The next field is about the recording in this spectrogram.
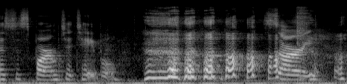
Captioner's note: laughing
